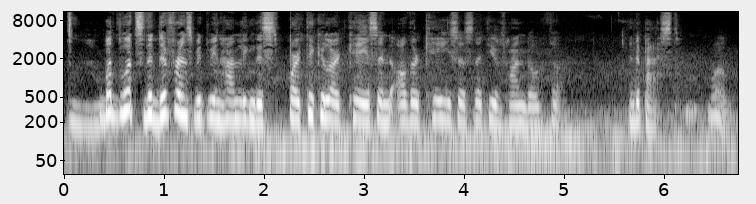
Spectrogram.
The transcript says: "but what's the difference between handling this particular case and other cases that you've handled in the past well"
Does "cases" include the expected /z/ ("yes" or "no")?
no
